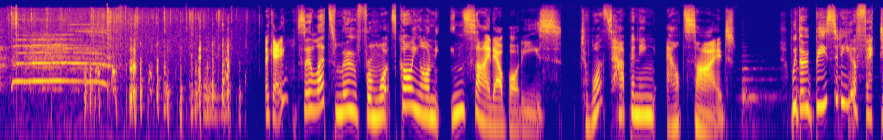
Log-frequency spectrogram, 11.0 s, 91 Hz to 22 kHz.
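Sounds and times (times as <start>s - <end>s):
rooster letting out a long drawn-out crow: 0.0s - 1.5s
chickens clucking quickly: 0.1s - 3.2s
speech: 3.3s - 11.0s.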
